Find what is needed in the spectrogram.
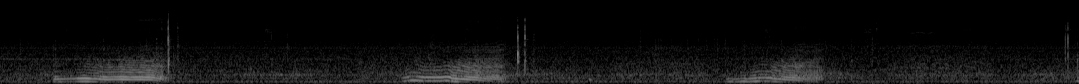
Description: Just a quickie of how loud FatCat can snore.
